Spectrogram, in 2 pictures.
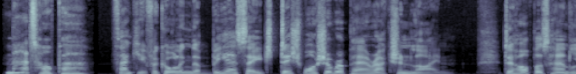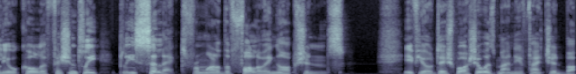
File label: corporate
